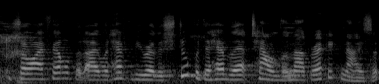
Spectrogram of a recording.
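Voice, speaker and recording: A woman speaks at a fairly quick pace in a fairly high pitch. There is noticeable background noise. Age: 70s. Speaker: journalist and civil rights activist, author. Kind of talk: TV talk show interview. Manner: halting.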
